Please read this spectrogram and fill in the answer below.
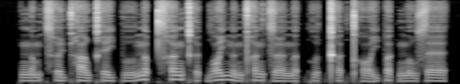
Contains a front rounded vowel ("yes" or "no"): yes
